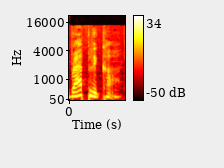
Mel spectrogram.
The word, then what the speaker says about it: Replika: 它的名字和英文 replica，也就是复制品，有着一样的发音。用户可以选择 Replica 的名字、性别和外观，输入详细信息之后，就可以和他聊天了。聊天越多，Replica 接收到的信息就越多，也就会越像使用者。 Replica 的用户在接受《纽约时报》采访的时候说：“ 我知道这是一个人工智能，它不是一个人。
